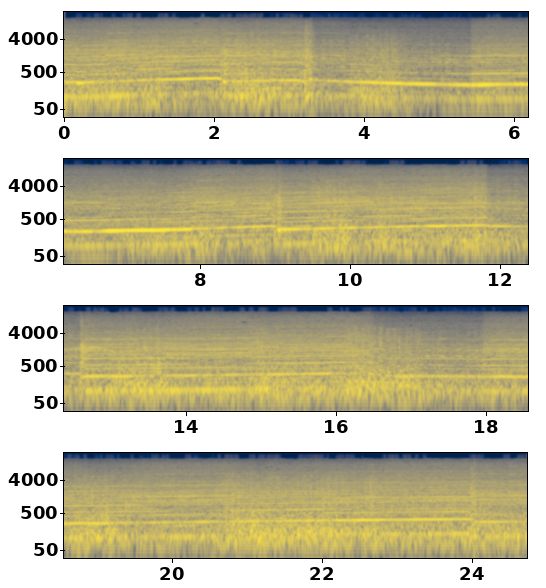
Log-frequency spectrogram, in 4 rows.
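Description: Lamborghini in Gran Turismo 7 revving steadily throughout, a loud, continuous engine drone rising and falling in pitch through gear changes, with brief dips between shifts and no talking.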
